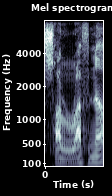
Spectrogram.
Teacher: صاد از حروف استعلاء و را هم حکمش استعلاء چون فتحه داره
